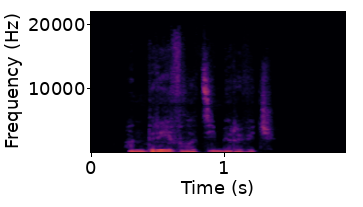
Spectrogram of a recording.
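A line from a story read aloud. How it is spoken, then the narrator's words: Breathless exhale. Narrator (Russian): Выдохнула, не в силах сформулировать сразу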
